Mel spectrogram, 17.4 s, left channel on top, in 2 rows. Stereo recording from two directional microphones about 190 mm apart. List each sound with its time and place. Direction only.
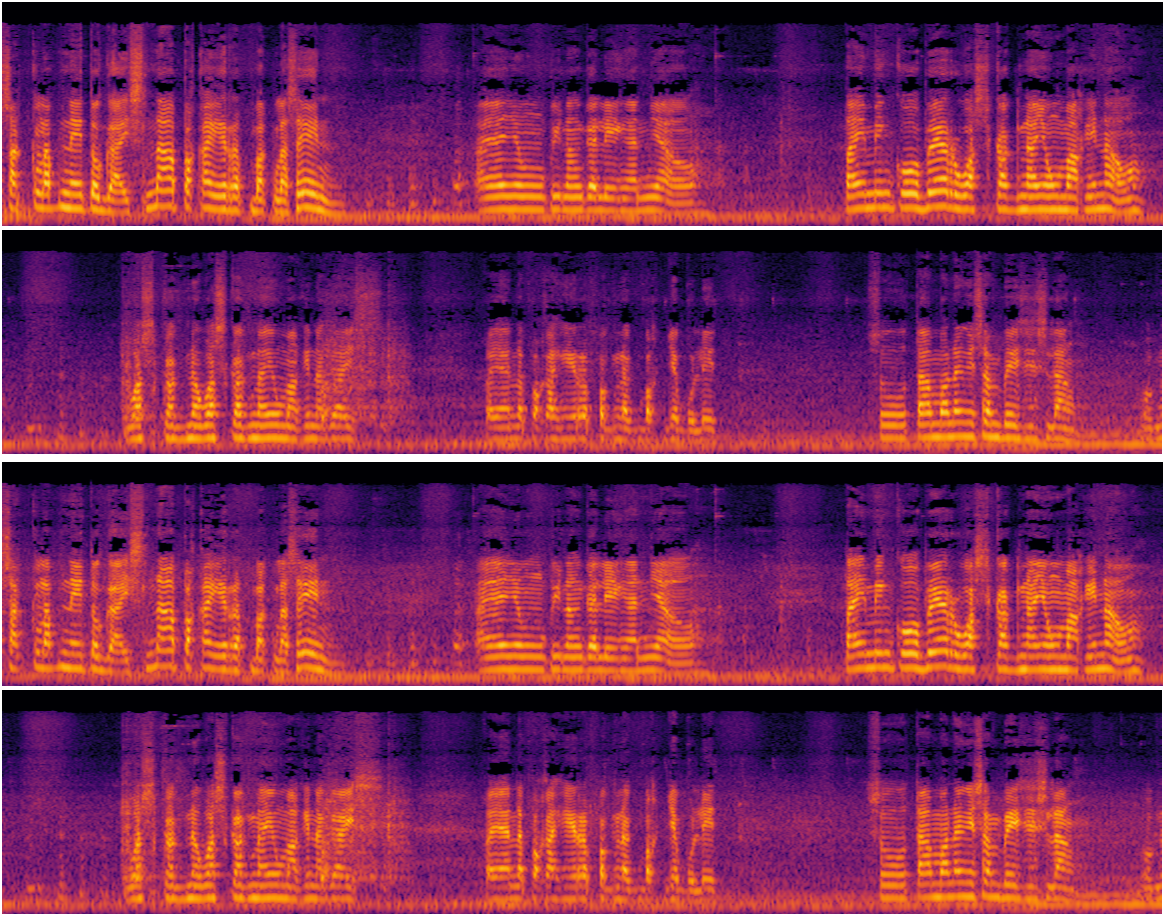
0.0 s speech: 45° left (ahead or behind)
3.5 s speech: 10° left (ahead or behind)
6.3 s speech: 15° left (ahead or behind)
9.8 s speech: 20° left (ahead or behind)
12.3 s speech: 5° left (ahead or behind)
15.2 s speech: 15° left (ahead or behind)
